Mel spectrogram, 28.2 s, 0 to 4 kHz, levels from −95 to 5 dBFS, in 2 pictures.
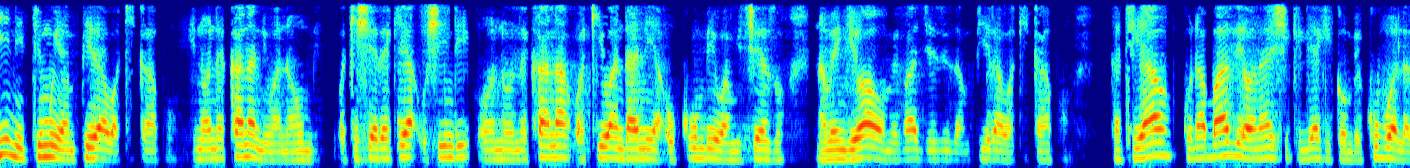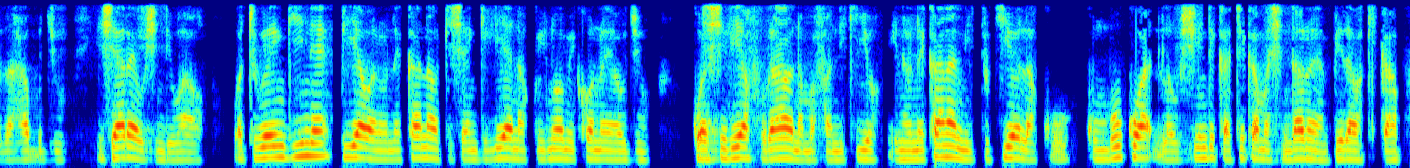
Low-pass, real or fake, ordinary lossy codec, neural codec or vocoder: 3.6 kHz; real; AAC, 24 kbps; none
